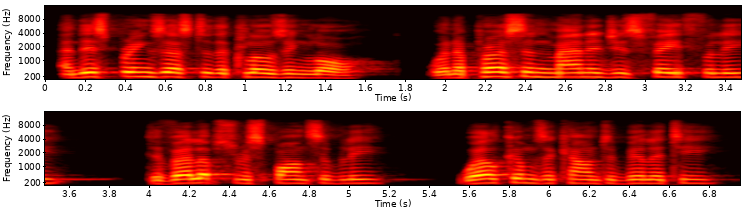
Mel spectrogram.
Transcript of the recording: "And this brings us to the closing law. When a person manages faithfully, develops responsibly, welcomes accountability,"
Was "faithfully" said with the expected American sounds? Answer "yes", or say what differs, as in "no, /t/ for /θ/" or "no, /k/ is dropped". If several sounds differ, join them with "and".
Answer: yes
